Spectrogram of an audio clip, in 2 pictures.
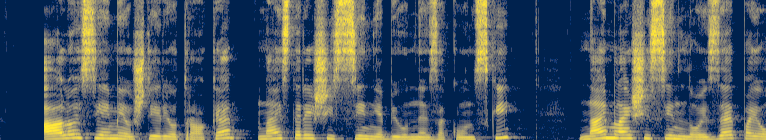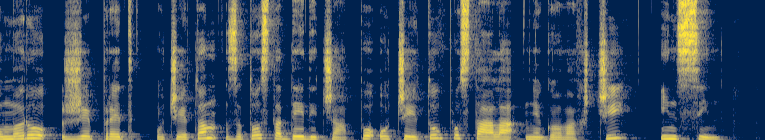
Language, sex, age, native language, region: Slovenian, female, 30-49, Slovenian, Savinja region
